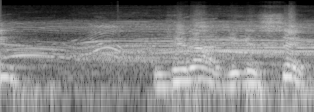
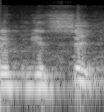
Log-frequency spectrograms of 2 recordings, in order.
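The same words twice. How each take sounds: First: Shout. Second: Said in the usual way. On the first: Real, not acted. Shouting the answer at the kids.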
